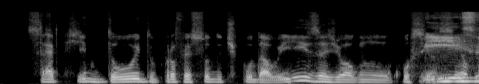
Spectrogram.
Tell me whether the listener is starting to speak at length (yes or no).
yes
